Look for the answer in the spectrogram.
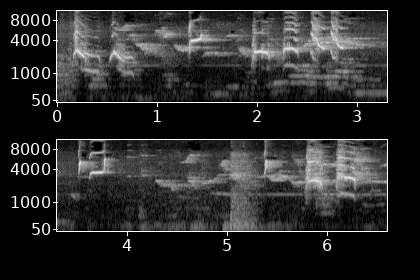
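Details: Oriental magpie-robin (kacer) song meant to provoke other magpie-robins: sharp whistled notes and chattering phrases in bursts, with a brief low thump midway and quiet background noise.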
